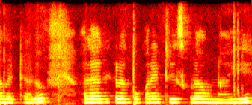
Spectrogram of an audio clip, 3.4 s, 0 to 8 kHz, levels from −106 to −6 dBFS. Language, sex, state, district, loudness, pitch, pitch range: Telugu, female, Andhra Pradesh, Sri Satya Sai, -15 LUFS, 235 Hz, 225-245 Hz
